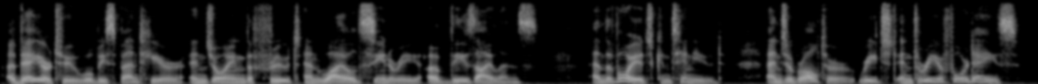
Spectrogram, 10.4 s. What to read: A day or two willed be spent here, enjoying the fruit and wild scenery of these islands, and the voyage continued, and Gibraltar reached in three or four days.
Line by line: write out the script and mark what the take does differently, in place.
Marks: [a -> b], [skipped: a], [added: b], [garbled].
A day or two [willed -> will] be spent here, enjoying the fruit and wild scenery of these islands, and the voyage continued, and Gibraltar reached in three or four days.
